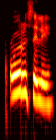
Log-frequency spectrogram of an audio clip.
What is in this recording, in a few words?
"qiuresi", Archi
